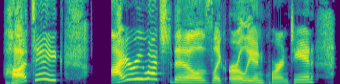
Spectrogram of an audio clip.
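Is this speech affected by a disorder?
No.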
